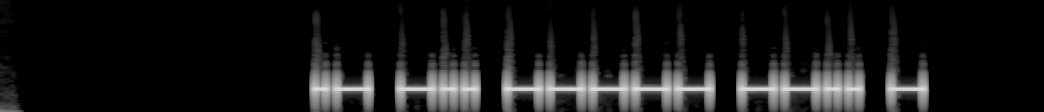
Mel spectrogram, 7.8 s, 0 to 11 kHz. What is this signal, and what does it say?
Morse code, heard as a keyed tone, about 15 wpm, 700 Hz. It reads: AD0ZT
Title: USA Call Signs - 5 Characters - 15wpm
